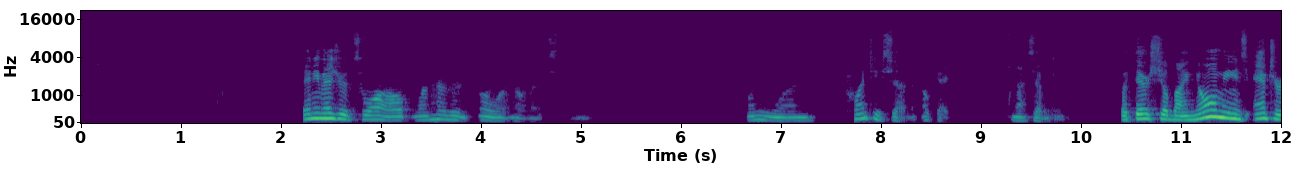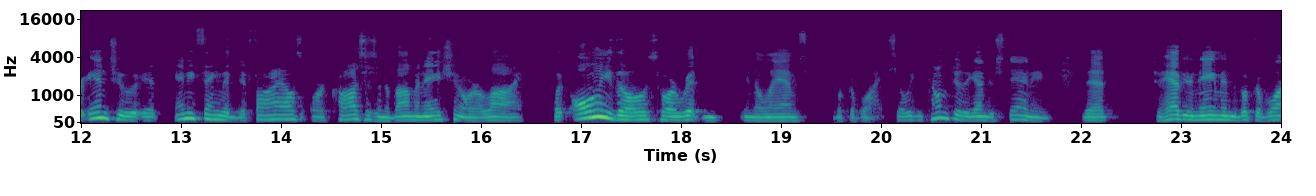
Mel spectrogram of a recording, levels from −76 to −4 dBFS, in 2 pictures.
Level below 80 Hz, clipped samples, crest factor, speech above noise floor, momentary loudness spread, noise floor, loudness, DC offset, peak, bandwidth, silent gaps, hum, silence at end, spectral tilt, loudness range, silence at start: -74 dBFS; under 0.1%; 20 dB; over 57 dB; 17 LU; under -90 dBFS; -33 LUFS; under 0.1%; -14 dBFS; 11.5 kHz; 5.29-6.49 s, 8.84-9.23 s, 10.27-10.38 s, 22.59-22.70 s; none; 0 s; -7 dB/octave; 13 LU; 2.2 s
